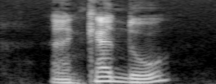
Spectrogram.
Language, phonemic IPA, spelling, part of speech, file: French, /ka.do/, cadeau, noun, Fr-cadeau.ogg
- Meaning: present, gift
